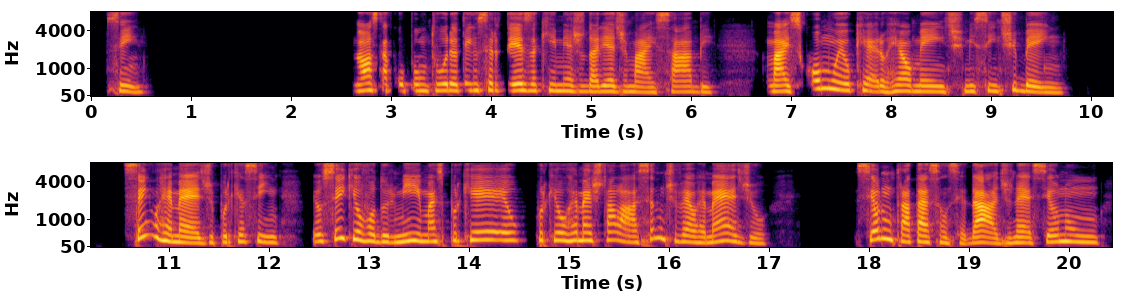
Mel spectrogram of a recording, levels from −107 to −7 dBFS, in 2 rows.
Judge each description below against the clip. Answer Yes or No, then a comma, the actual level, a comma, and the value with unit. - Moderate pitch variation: Yes, average, 3.9 semitones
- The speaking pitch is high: Yes, high, 220 Hz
